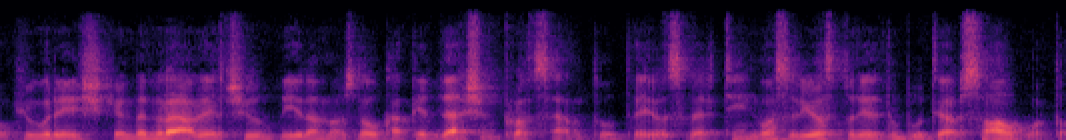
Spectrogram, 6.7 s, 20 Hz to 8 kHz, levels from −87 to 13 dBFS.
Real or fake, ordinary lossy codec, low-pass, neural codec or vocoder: fake; AAC, 48 kbps; 7.2 kHz; codec, 16 kHz, 1 kbps, FunCodec, trained on LibriTTS, 50 frames a second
